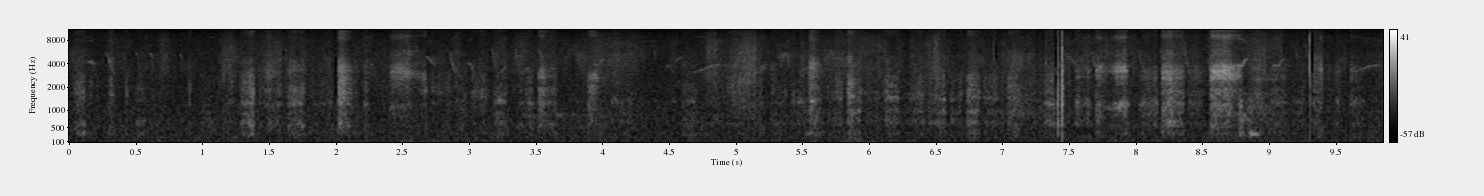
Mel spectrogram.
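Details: A 4-month-old puppy named Buddy, self-taught at tumbling during a game of fetch, breathes in fast, hoarse pants of nearly three per second, broken by a few sharp clicks and louder huffs near the end.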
